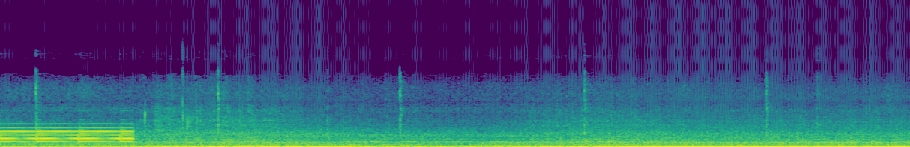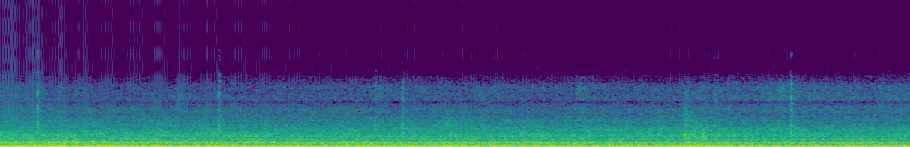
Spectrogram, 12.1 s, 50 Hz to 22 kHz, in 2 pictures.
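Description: A level-crossing bell ringing in quick repeated strokes stops about a second in. Then a deep rumble builds, is loudest for a few seconds mid-way and eases off, from the TasRail diesel locomotives 2054 and 2051 approaching the crossing.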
